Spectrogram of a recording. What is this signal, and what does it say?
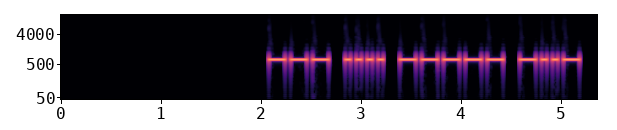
Morse code, heard as a keyed tone, about 21 wpm, 700 Hz. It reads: OH0X
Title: DXCC-100 Call Signs - 4 Characters - 22wpm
